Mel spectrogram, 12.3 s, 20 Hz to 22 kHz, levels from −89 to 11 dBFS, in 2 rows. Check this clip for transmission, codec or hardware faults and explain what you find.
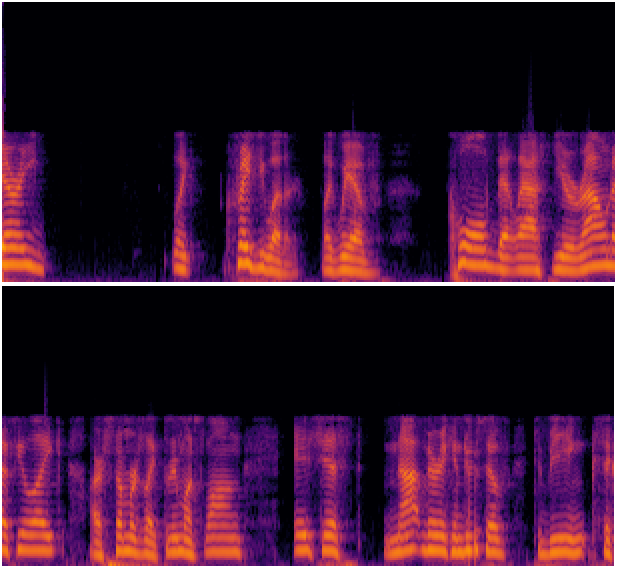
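One transmission fault is audible: packet loss with pitch repetition, from 10.78 to 10.84 s. About 60 ms of audio never arrived, which fits three lost 20 ms packets. To bridge the gap, the receiver kept replaying the last pitch period it had and faded that copy out. The speech briefly freezes into a held, buzzy tone that dies away before the real signal resumes through a short cross-fade. The clip is carried over G.711 telephone coding, whose 4 kHz ceiling bounds the bandwidth throughout.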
